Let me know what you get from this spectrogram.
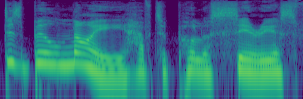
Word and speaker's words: Nighy: Bill Nighy!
